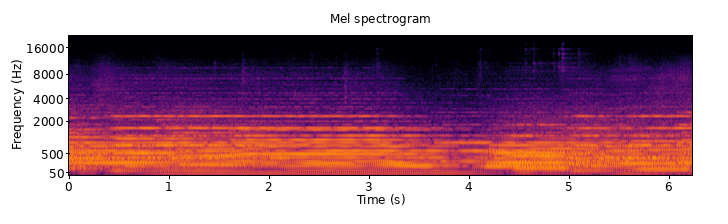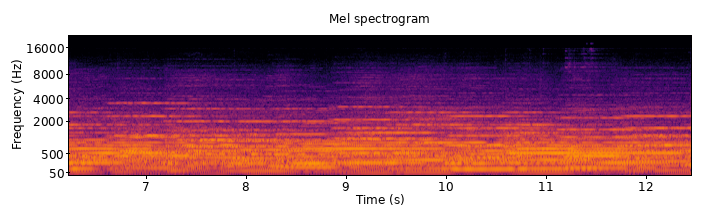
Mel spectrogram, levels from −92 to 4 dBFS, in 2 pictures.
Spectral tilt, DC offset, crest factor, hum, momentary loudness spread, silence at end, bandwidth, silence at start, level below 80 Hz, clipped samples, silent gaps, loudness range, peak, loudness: -7.5 dB/octave; under 0.1%; 14 dB; none; 3 LU; 0 s; 10.5 kHz; 0 s; -44 dBFS; under 0.1%; none; 2 LU; -8 dBFS; -21 LUFS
